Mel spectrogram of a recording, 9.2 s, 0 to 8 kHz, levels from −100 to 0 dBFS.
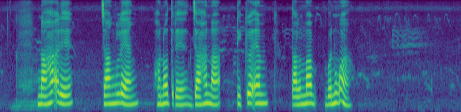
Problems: constant background noise, background conversations at intervals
